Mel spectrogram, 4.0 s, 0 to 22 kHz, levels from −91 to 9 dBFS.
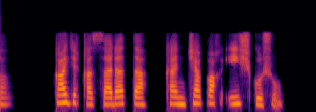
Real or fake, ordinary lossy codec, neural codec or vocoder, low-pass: fake; MP3, 48 kbps; codec, 16 kHz, about 1 kbps, DyCAST, with the encoder's durations; 7.2 kHz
